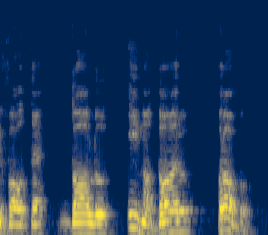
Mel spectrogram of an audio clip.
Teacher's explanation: Timbre aberto da letra O tônica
